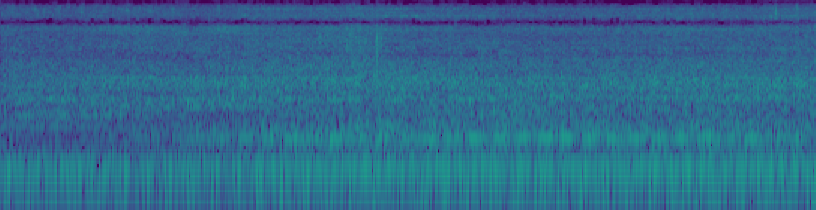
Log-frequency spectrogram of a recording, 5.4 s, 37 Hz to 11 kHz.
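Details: Subaru EA81 boxer petrol engine, idling, owner says it doesn't like the cold: uneven stumbling low pulse and wavering hum, sputtering rough idle; owner suspects ignition and fuel faults, not confirmed.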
